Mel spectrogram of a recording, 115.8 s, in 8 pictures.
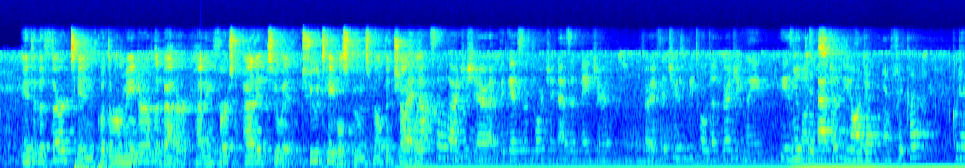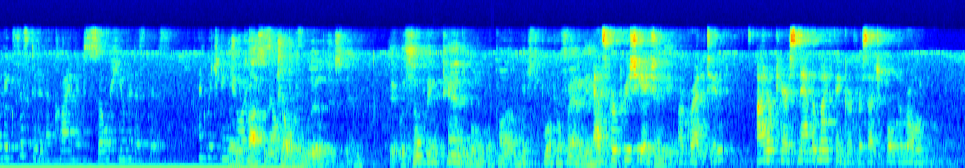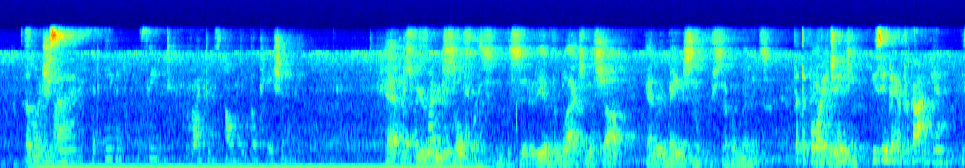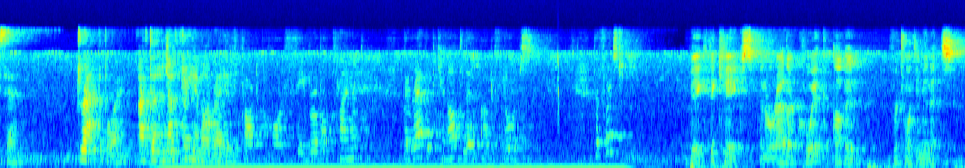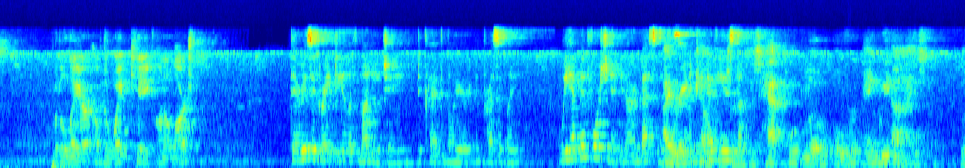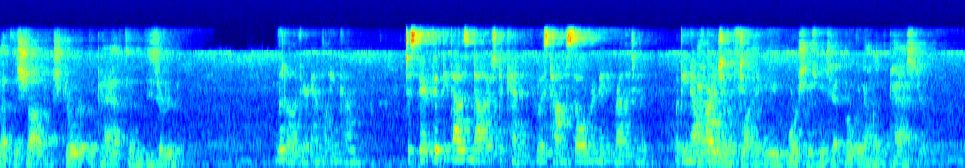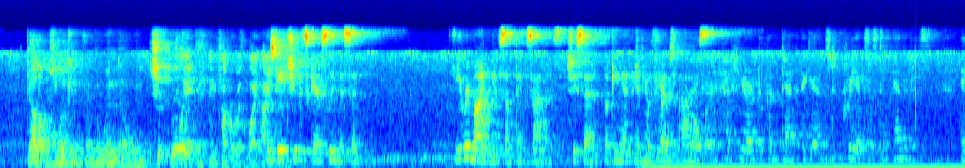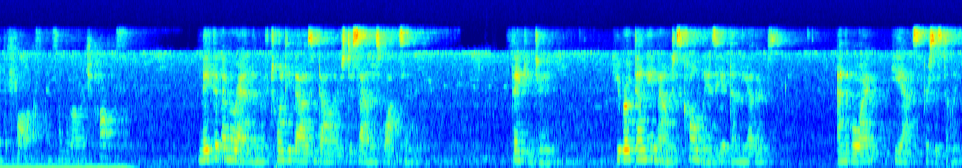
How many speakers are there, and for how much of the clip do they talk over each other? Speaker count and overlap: five, about 12%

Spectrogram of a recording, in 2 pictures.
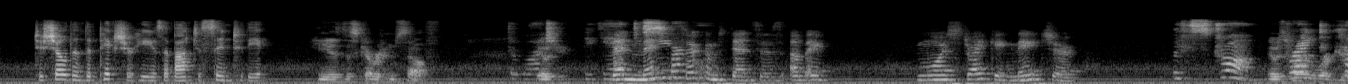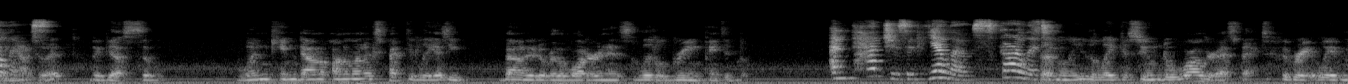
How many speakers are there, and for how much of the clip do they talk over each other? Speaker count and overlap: four, about 12%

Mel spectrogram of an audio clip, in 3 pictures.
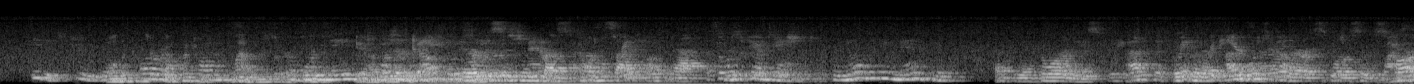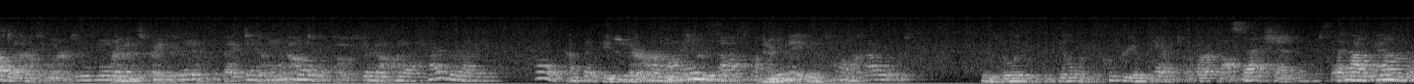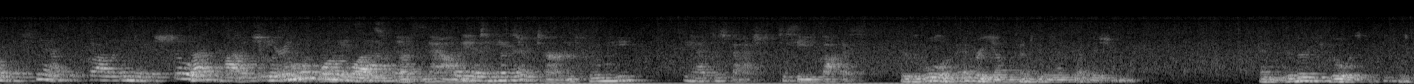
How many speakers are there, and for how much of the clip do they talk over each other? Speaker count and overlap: nine, about 60%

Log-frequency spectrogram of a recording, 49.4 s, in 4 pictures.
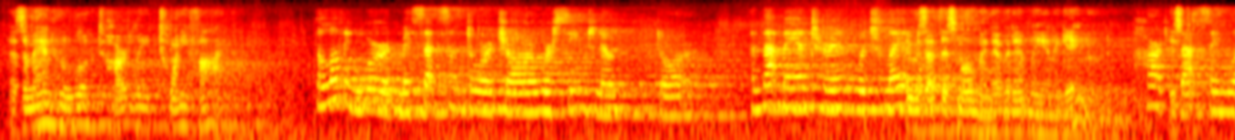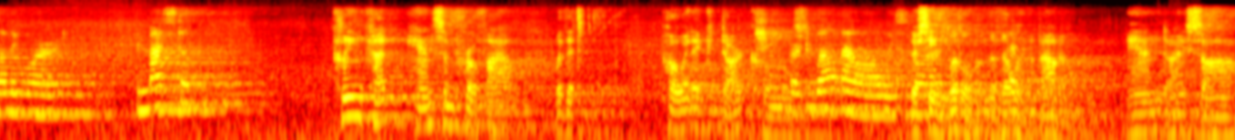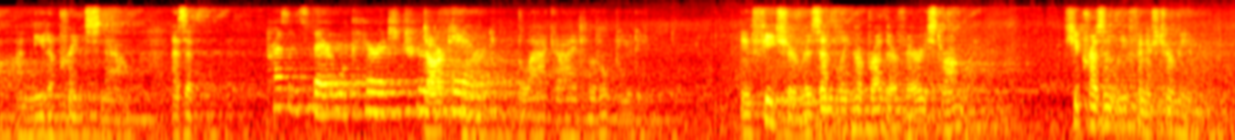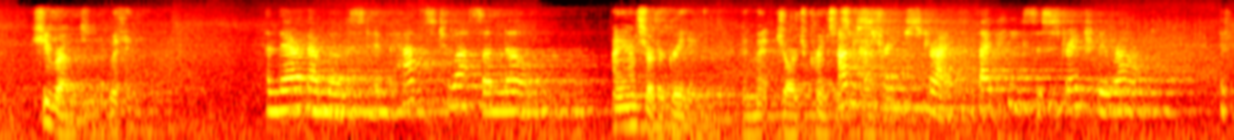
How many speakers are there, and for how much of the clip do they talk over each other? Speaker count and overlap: two, about 9%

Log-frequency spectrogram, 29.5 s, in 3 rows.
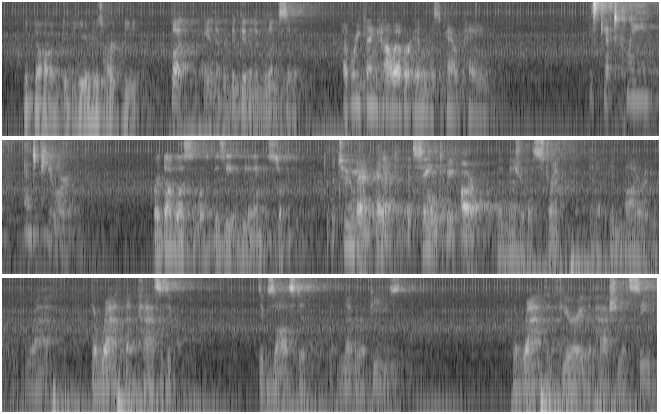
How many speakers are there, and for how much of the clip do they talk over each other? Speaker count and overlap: six, no overlap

